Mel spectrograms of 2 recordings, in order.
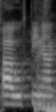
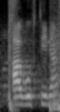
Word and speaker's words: Agustina: My name is Agustina. That's how you pronounce it. It's not August, it's Agustina. It's not a U after the A.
